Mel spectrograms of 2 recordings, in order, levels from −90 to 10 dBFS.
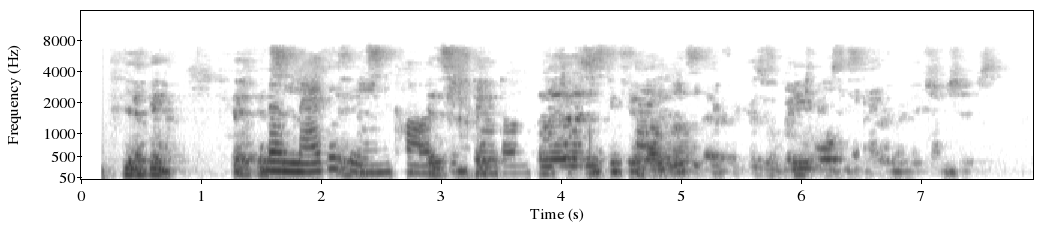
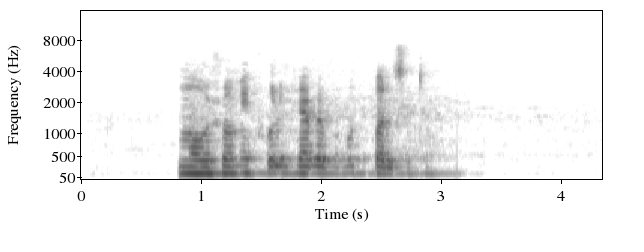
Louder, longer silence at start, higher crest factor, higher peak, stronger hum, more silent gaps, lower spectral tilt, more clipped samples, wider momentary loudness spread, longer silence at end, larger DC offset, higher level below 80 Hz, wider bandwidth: first, -25 LUFS vs -30 LUFS; second, 0.15 s vs 0.8 s; about the same, 18 dB vs 18 dB; first, -6 dBFS vs -14 dBFS; neither; neither; about the same, -7.5 dB/octave vs -8.5 dB/octave; neither; first, 22 LU vs 11 LU; second, 0.65 s vs 1.4 s; neither; first, -58 dBFS vs -72 dBFS; about the same, 7.4 kHz vs 7 kHz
